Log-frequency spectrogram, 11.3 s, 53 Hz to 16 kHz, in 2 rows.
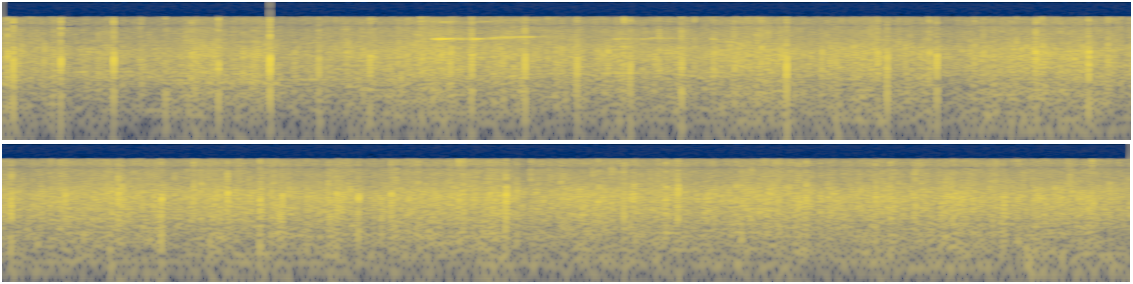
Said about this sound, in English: Let me begin with the first order of business. Let's have a big round of applause for the class of 2014. They've earned it.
